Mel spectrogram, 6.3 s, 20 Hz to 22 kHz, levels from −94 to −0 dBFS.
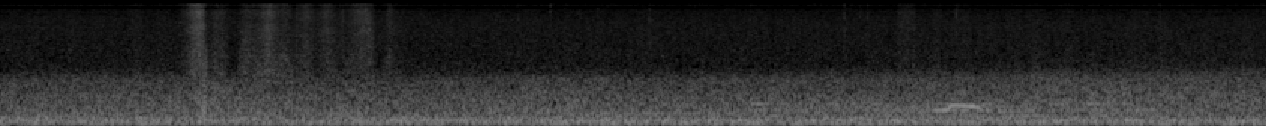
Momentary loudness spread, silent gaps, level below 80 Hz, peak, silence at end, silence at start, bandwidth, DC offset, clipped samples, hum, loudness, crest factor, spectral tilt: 3 LU; none; -78 dBFS; -36 dBFS; 0 s; 0 s; 19 kHz; under 0.1%; under 0.1%; none; -51 LUFS; 16 dB; -6 dB/octave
